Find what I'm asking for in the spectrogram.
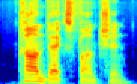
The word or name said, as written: Convex function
